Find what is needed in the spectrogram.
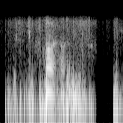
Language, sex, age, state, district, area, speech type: Santali, male, 30-45, Jharkhand, East Singhbhum, rural, conversation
